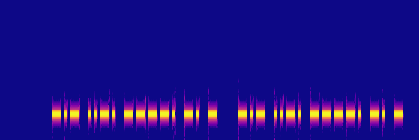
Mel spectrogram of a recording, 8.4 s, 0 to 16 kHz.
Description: Morse code, heard as a keyed tone, about 20 wpm, 700 Hz. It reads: KF9NT KF9NT
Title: USA Call Signs Repeated 2x 20wpm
